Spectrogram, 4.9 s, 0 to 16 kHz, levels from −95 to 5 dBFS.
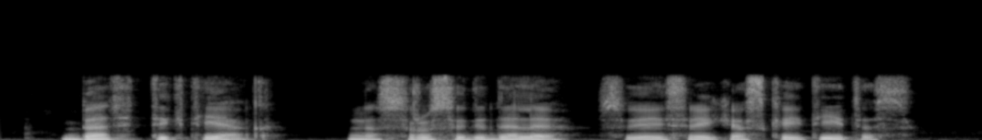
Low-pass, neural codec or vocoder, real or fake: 7.2 kHz; none; real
